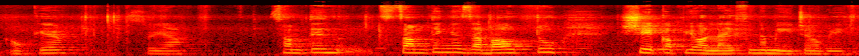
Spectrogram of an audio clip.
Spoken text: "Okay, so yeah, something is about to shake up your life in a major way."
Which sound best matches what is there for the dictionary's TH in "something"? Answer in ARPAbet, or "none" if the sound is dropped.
S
